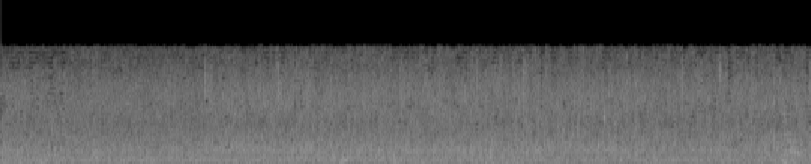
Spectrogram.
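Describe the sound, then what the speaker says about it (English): Steady rain pouring in the rainy streets of the video game Rainswept, a dense, even hiss with no breaks that stays constant and fairly close throughout. "Might as well get out of the rain quickly."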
